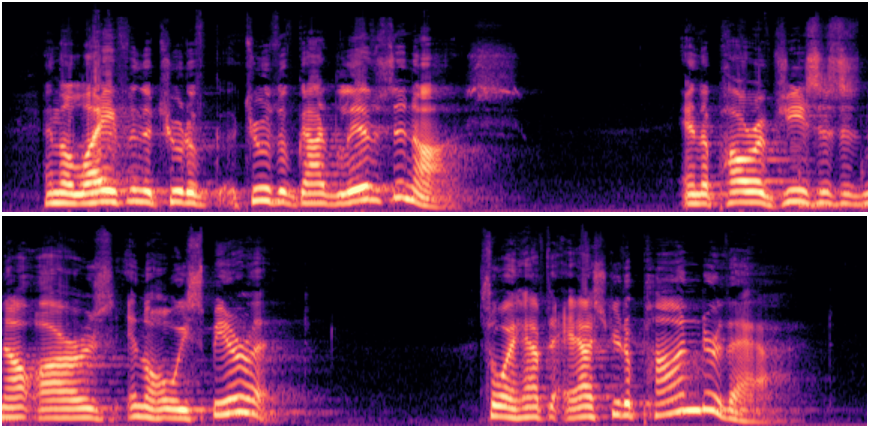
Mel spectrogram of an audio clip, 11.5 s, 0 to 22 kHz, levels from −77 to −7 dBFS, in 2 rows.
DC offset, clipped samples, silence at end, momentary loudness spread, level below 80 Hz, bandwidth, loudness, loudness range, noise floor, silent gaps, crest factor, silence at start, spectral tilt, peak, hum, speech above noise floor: under 0.1%; 0.1%; 0.55 s; 10 LU; -52 dBFS; 16 kHz; -13 LUFS; 4 LU; -55 dBFS; none; 14 dB; 0.3 s; -5.5 dB/octave; 0 dBFS; none; 42 dB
